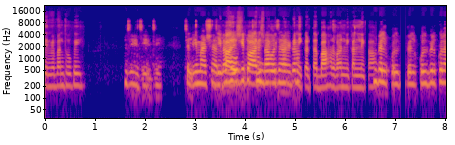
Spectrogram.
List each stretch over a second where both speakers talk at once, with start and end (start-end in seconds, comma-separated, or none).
3.4-5.1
